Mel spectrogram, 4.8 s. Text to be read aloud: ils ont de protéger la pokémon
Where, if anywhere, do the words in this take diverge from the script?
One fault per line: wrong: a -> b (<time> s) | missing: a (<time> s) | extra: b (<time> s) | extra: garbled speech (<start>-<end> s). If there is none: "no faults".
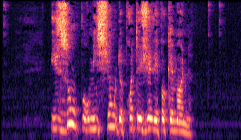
extra: pour mission (1.6 s)
wrong: la -> les (3.0 s)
